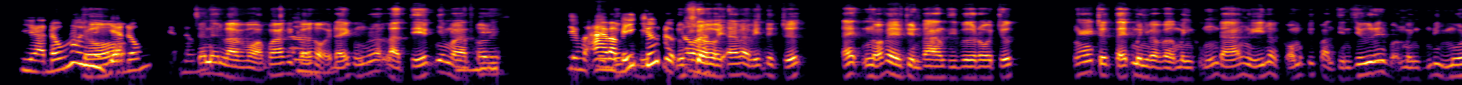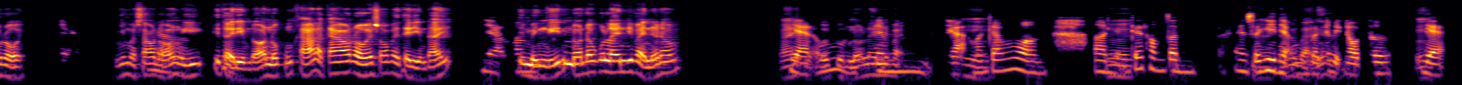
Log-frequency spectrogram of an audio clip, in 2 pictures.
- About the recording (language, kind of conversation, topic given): Vietnamese, unstructured, Bạn nghĩ sao về việc bắt đầu tiết kiệm tiền từ khi còn trẻ?
- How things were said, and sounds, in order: laughing while speaking: "rồi"; tapping; chuckle; laughing while speaking: "đúng rồi"; other background noise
